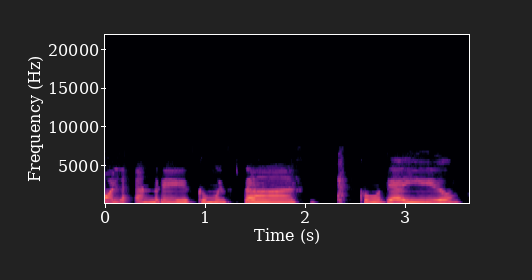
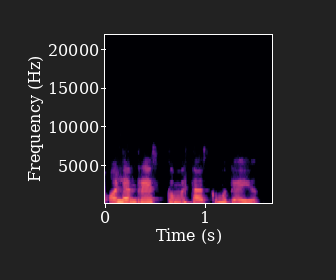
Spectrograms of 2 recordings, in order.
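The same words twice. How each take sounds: First: Flirty. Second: Quick, businesslike greeting; serious, passing. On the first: Teacher demonstrating a tone to the class, flirty. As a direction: linger sweetly on each word to flirt. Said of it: "Que uno suena más coqueto". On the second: Teacher demonstrating the second tone to the class, serious and passing. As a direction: run through it briskly, just in passing. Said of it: "se sabe que es algo más serio". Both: Shown as a demonstration.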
